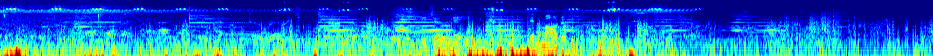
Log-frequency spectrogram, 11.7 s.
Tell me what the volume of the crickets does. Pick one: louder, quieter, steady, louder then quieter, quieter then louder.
quieter then louder.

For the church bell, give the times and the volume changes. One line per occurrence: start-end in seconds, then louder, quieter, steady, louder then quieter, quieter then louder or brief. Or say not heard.
0.5-10.7 louder then quieter.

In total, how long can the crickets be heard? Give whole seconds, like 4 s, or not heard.
9 s.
